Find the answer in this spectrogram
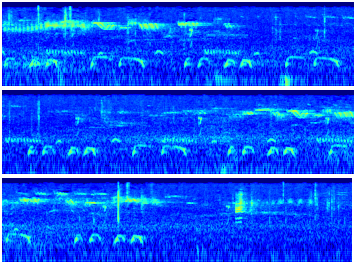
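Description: Birds calling: a rapid run of short, low cooing or hooting calls in twos and threes that stops a little before the end, with small birds chirping higher above them.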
